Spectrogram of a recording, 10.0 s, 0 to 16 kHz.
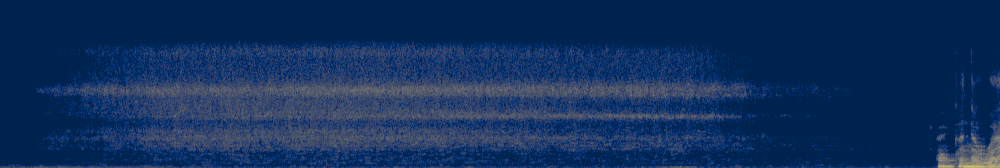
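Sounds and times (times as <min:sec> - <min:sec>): nasal breath hiss: 0:00.3 - 0:08.9.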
